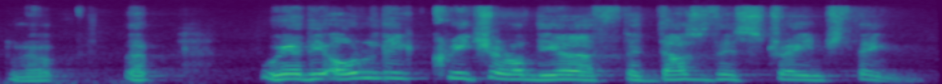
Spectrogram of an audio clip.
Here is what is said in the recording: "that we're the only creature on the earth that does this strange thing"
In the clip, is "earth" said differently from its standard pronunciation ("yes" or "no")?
no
